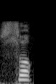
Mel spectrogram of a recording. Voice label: "suk1", taiwanese Syllables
